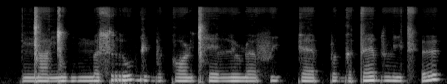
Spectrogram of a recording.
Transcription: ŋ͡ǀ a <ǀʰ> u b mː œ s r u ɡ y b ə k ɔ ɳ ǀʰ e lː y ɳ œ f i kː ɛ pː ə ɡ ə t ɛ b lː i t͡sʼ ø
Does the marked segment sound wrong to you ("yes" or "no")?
yes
